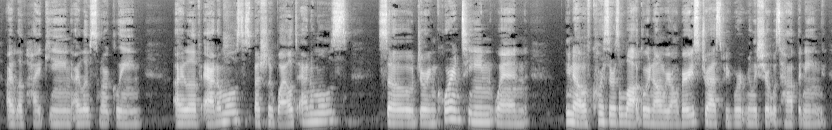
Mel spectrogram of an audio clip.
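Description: A woman guest talking casually and with enthusiasm, a little under the weather. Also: low-pitched. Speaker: podcast guest. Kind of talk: casual chat.

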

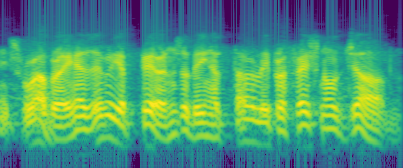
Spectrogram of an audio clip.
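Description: Deep, animated, authoritative police inspector. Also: male voice, gravelly, exaggerated voice. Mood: deliberate, commanding. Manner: measured, commanding, reflective. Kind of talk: 1950s radio drama acting. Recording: muffled 1950s radio transcription recording.

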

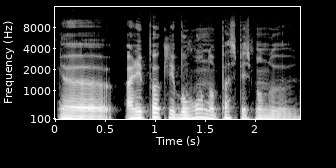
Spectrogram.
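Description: A man with a fairly low voice hosts a casual podcast. He tells his story in a playful, meandering way and keeps stopping on hesitations as he goes. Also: fast, dark tone, smooth. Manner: playful, rambling, many hesitations. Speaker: podcast host. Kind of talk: casual chat, telling a story.

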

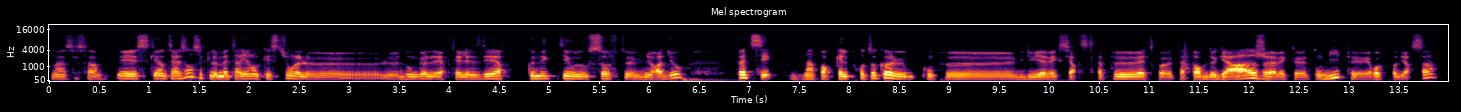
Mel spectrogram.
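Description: A man's voice: medium pitch, normal speed, darkish tone, dry recording. A man explaining technology casually, in an enthusiastic and informal way. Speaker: podcast panelist.

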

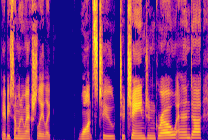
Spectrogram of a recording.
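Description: A woman's voice: mid-range voice, moderate pace, smooth, no room sound, natural voice. A woman playing a chatty, folksy and somewhat hesitant advice host in an improvised radio drama. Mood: needled, sarcastic. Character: chatty female advice-show host, encouraging yet easily needled. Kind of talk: semi-improvised audio drama as radio show.

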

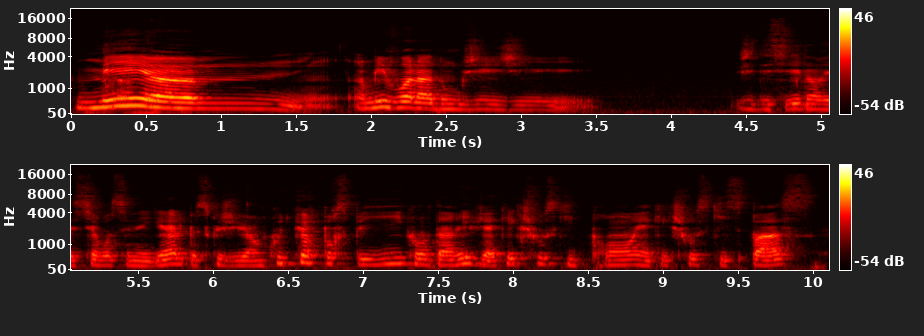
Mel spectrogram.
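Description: A woman's voice: low-pitched, moderate pace, a bit bright. A woman in her thirties, a native Yoruba speaker, answering interview questions earnestly with many hesitations and fillers. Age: 30s. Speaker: podcast guest, business consultant.

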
